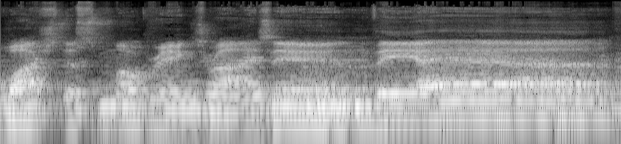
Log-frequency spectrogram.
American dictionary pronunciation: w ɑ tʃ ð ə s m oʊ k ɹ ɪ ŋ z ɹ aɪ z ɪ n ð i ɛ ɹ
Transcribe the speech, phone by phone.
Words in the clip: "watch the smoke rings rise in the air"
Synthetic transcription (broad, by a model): w ɑ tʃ ð ə s m oʊ k ɹ ɪ ŋ z ɹ aɪ z ɪ n ð i ɛ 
